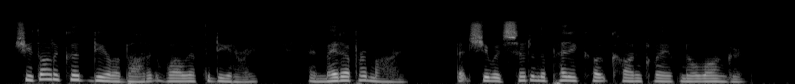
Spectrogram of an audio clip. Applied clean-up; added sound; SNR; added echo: none; none; none; none.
